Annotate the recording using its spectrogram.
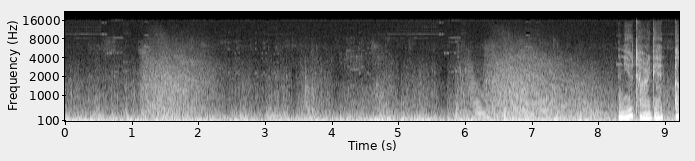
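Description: Missiles whoosh overhead in rushing bursts.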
